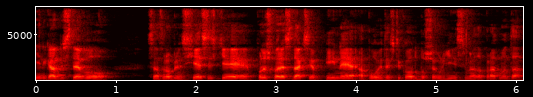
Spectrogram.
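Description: A man's medium-pitched voice runs at a fairly quick pace, its intonation monotone and flat. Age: 20s. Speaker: YouTuber giving relationship advice. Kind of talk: vlog monologue.

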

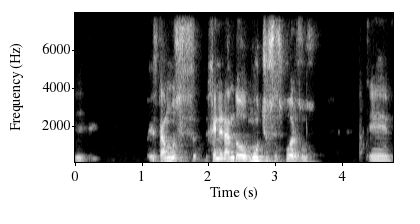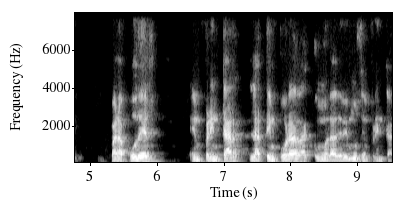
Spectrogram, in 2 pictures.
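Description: A man with a medium pitch talks very slowly, leaving long, frequent pauses, his pitch varying in an ordinary way. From Mexico City. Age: 30s. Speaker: sports team owner. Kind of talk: interview.

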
